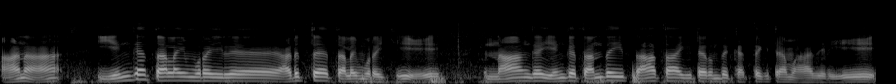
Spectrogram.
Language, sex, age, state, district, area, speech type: Tamil, male, 45-60, Tamil Nadu, Pudukkottai, rural, spontaneous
